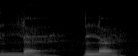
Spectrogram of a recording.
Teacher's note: पार्श्विक व्यंजन ल के उच्चारण में सांस जीभ के दोनों पार यानी बगल से निकलती है। ल जीभ की दोनों साइडों से निकलती है हवा।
